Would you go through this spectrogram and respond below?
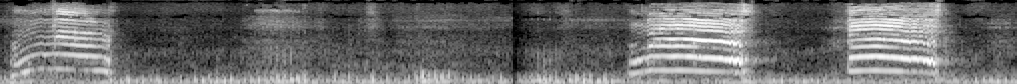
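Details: Rescued domestic cat from the sister pair Pina and Pico meows three times, each call a short arched, nasal wail. There is a long pause after the first and a low rumbling, purr-like background throughout.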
